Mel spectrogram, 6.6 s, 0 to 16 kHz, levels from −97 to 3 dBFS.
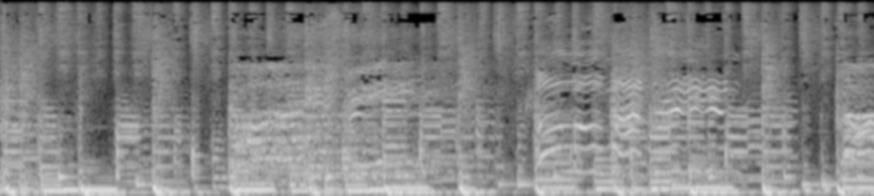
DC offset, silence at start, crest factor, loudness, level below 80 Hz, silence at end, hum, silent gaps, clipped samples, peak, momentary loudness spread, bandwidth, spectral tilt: under 0.1%; 0 s; 14 dB; -14 LUFS; -20 dBFS; 0 s; none; none; under 0.1%; 0 dBFS; 5 LU; 16 kHz; -4.5 dB/octave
